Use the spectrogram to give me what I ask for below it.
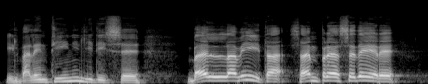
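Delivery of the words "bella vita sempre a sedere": higher, louder, slow ribbing; teasing customer. A narrator's reading. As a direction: needle him with a grin. Customer teasing the idle bookseller. (cliente che punzecchia)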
